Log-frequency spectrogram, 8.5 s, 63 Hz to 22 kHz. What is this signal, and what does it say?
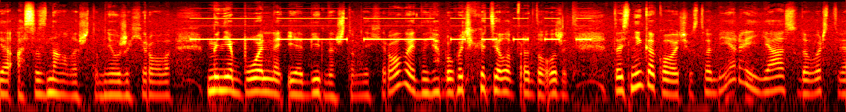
Beep code, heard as a piezo beeper, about 2800 Hz, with speech in Ukrainian. 3 long, 5 short.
